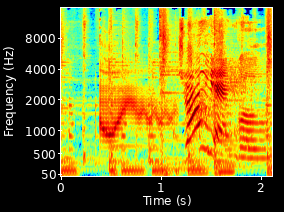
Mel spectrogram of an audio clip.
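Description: Bouncy children's-song backing music, with a swooping sound that rises and falls in pitch about one and a half seconds in.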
